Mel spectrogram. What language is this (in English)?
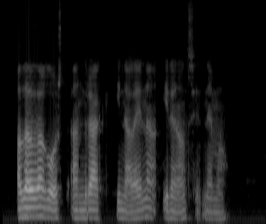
Catalan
